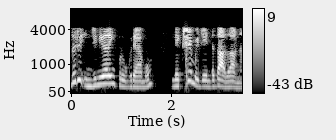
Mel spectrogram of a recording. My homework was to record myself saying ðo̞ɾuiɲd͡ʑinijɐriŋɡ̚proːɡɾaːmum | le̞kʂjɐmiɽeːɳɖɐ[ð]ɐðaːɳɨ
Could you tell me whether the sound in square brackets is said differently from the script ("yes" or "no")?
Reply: no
